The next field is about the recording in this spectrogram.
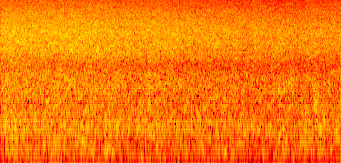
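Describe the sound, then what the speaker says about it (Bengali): A child's shirt being washed under running water: a steady broadband rush of flowing water, continuous and fairly even, with no voices. "আমি এই জামাটা একটু ধুয়ে দেই"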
